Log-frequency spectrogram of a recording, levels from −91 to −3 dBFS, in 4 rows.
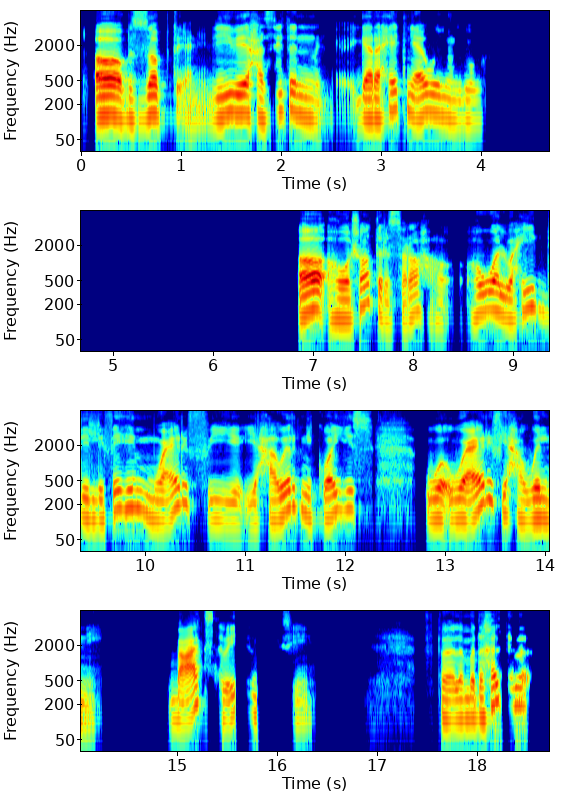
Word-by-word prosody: آه 135 +1 +10
بالضبط، 130 +4 0
يعني - - -11
دي 145 +3 +1
حسّيت 140 +5 -6
إن 130 -7 -4 0.3
جرَحتني 125 +2 0
أوي 145 +1 -1
من 120 -4 -9
جوّه. 115 0 -13 2.8
آه 160 +3 +9
هو 120 0 +1
شاطر 195 - -2
الصراحة، - - -8 0.2
هو 160 +3 +1
الوحيد 150 +3 -4
اللي 120 -1 -5
فهِم 170 -1 -4
وعرِف 180 - -3
ي 110 -3 -9
يحاورني 135 - -2
كويس 160 +7 -3 0.5
و 125 +1 0 0.2
وعرِف 215 - +3
يحولّني 120 -4 -3 0.6
بعكس - - +2
بقيت - - -4
المدرسين. - - -19 1.2
فلمّا 120 +1 -2
دخَلت 185 - 0
بقى 190 - -4
135 Hz, 100 wpm, -22 LUFS, 120-160 Hz, 2.8 s, آه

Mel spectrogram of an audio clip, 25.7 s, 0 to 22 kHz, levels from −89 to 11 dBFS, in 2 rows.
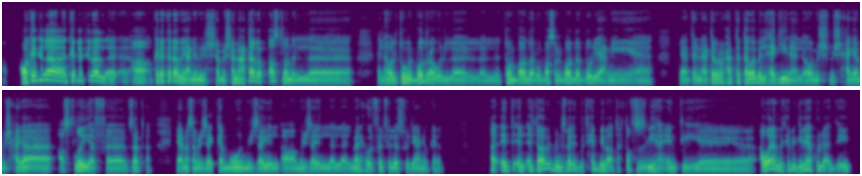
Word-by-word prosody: آه - - -26 0.2
هو 140 - +11
كده 200 -1 +5
كده، 200 -6 +8
كده 180 +3 +1
كده 200 -1 +6
ال 165 -4 +1 0.4
آه، 145 0 0
كده 160 0 +3
كده 175 -3 +4
يعني 115 -2 +1
مش 110 -2 -3
مش 110 +3 -2
هنعتبر 130 +8 +3
أصلًا 135 -12 +1
ال 100 -2 -3 1.0
اللي 90 +2 -5
هو 125 - +3
التوم 130 +1 +3
البودرة 135 +1 +3
وال 90 -3 -3
ال 85 -1 -4
ال 80 -1 -8
التوم 120 +11 0
الباودر، 120 -2 +2
وبصل 110 +4 -2
الباودر 115 +1 +2
دول 125 +4 -2
يعني 90 -3 -4 0.7
يعني 90 0 -3
ت - - -7
نعتبرهم 115 +4 0
حتّى 145 0 -1
توابل 130 +1 +3
هجينة، 110 -2 +1
اللي 85 0 -7
هو 110 - +1
مش 100 -2 -6
مش 90 - -7
حاجة 115 +2 -2
مش 100 -2 -5
حاجة 120 0 +2 0.5
أصليّة 130 -2 +2
في 90 0 -3
ذاتها، 120 +1 -5 0.4
يعني - - 0
مثلًا 115 -1 -2
مش 100 -2 -4
زي 105 - -1
الكمون، 110 +3 0
مش 95 -2 -4
زي 110 -1 0
ال 95 -1 -6
آه، 100 -2 -2
مش 90 -1 -5
زي 100 +3 -2
ال 95 -2 -5
ال 90 0 -5
الملح 120 +8 -3
والفلفل 115 -2 -4
الأسود 105 -3 -4
يعني 100 -3 -4
وكده. 80 -2 -13 0.7
ط - - -3
أنتِ 145 -1 0
ال 130 -1 -2
التوابل 130 +9 +3
بالنسبة 145 -3 -1
لِك 155 - -3
بتحبي 125 +4 -3
بقى 125 -3 -2
تحتفظي 135 -7 -7
بيها 120 -6 -1
أنتِ 105 -4 -6 1.2
أولًا 185 - +8
بتحبي 150 0 -3
تجيبيها 140 +5 +1
كل 150 +1 -3
قدّ 95 -2 -6
إيه؟ 135 +9 -4
115 Hz, 185 wpm, -22 LUFS, 95-135 Hz, 1.2 s, هو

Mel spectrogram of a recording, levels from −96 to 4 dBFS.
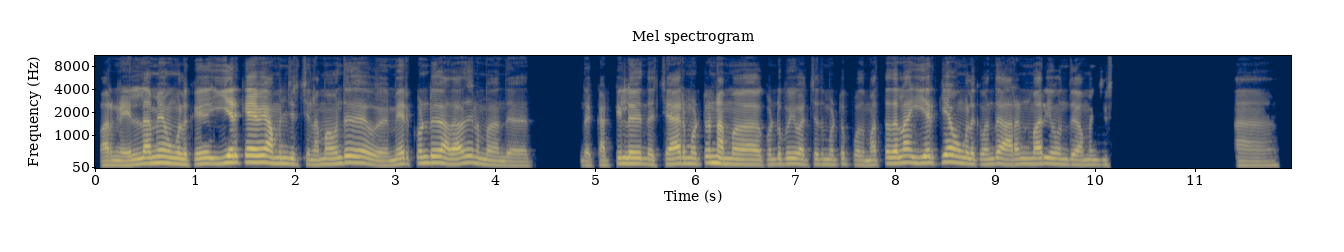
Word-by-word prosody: பாருங்க 125 0 -2
எல்லாமே 170 +6 +2
உங்களுக்கு 155 -3 +1 0.2
இயற்கையாவே 195 +1 +7
அமஞ்சிருச்சு. 165 -3 -3
நம்ம 145 +3 -2
வந்து 180 +4 +1 0.5
மேற்கொண்டு, 180 +4 -1
அதாவது 155 +6 +1
நம்ம 150 -3 -4
அந்த 115 -1 -7 0.7
அந்த 120 - -7
கட்டிலு, 165 +7 -1
இந்த 150 -3 -5
சேர் 155 +2 +3
மட்டும் 180 +4 0
நம்ம 155 -2 0 0.3
கொண்டு 140 +2 -5
போயி 160 0 -1
வச்சது 145 +1 -7
மட்டும் 140 +1 -9
போதும். 130 -2 -6
மத்ததெல்லாம் 175 +7 0
இயற்கையா 190 +3 +2
உங்களுக்கு 155 -4 -3
வந்து, 155 +3 -3
அரண் 150 +3 -4
மாரி 160 +2 0
வந்து 145 -1 -5
அமஞ்சிருச்சு. 130 -1 -8 1.2
ஆ. 115 -1 -11
155 Hz, 155 wpm, -22 LUFS, 140-170 Hz, 1.2 s, இயற்கையாவே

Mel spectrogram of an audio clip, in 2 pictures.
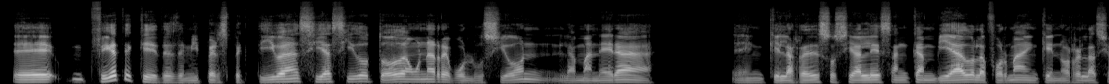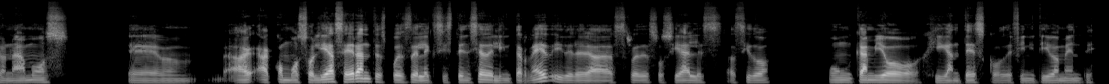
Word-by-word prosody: Eh, 110 +1 +6 0.2
mm, 240 0 -10
fíjate 210 +1 +4
que, 115 - +1
desde 100 0 -6
mi 95 0 -7
perspectiva, 125 +6 +1
sí 120 -3 +1
ha 125 - +2
sido 130 +3 -1
toda 120 +2 +1
una 120 0 +1
revolución 95 0 -2
la 90 0 -7
manera 95 +2 0 0.7
en 95 -1 -12
que - - -2
las 90 -1 0
redes 100 +2 +1
sociales 105 +1 +2
han 105 -1 -5
cambiado 100 +2 +3
la 100 -1 +1
forma 105 +3 -2
en 100 - -11
que 95 - -3
nos 90 0 -8
relacionamos, 95 +2 -3 0.6
em, 85 -2 -8 0.3
a - - +1
a - - +3
como 105 -2 -4
solía 115 +6 +4
ser - - +6
antes, 140 -2 +4
pues, 100 -3 -4
de - - 0
la 90 - 0
existencia 95 +5 -1
del 100 -3 -1
Internet 90 -2 0
y - - -5
de 95 -1 -6
la 90 0 -3 0.2
las 85 - -6
redes 95 -1 -6
sociales. 95 -1 -3
Ha - - -13
sido 100 -1 -7 0.5
un 105 -1 -9
cambio 100 -5 +2
gigantesco 90 0 -3
definitivamente. 90 +1 -8
100 Hz, 145 wpm, -24 LUFS, 95-110 Hz, 0.7 s, Eh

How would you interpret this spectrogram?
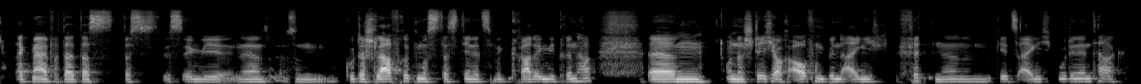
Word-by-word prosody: sagt 120 0 -2
mir 115 - +6
einfach 120 +1 +2
da 115 0 +3
das 115 0 +1
das 110 0 -4
ist 115 +3 -2
irgendwie, 120 -4 -3
ne, 120 0 -2
s 125 - -9 0.2
so - - -8
'n 115 +4 -8
guter 130 0 0
Schlafrhythmus, 130 +1 +5
dass 120 -1 -2
ich 120 - -8
den 125 - -1
jetzt 120 0 -3
mit 125 +1 -9
gerade 120 +1 +1
irgendwie 125 -1 0
drin 135 +2 -3
habe, 145 +1 -5 0.5
ähm, 120 0 +6
und 125 -1 +3
dann 115 - +2
stehe 125 +4 0
ich 130 - -2
auch - - -1
auf 135 - +2
und 130 -3 -1
bin 130 -1 0
eigentlich 125 +1 -3
fit, 155 -1 -8
ne, 115 -1 -4
dann 120 +1 -7
geht's 125 0 -5
eigentlich 125 +3 -5
gut 130 0 -6
in 135 - 0
den 135 +1 -1
Tag. 135 -3 -7
120 Hz, 220 wpm, -23 LUFS, 120-130 Hz, 0.5 s, mir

